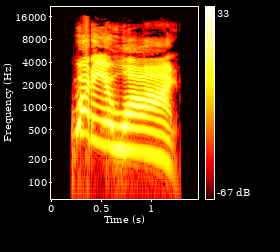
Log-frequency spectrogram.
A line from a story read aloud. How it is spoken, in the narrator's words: He barked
